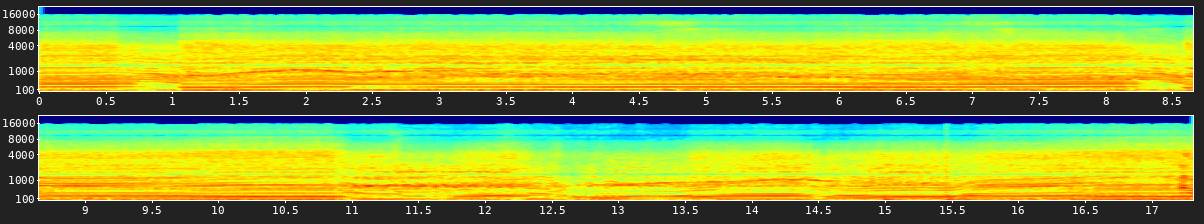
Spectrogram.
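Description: Race cars in the Wreckfest video game roar around an oval arena, a loud continuous engine drone with rising and falling revs, gear shifts and overlapping cars, no voices.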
